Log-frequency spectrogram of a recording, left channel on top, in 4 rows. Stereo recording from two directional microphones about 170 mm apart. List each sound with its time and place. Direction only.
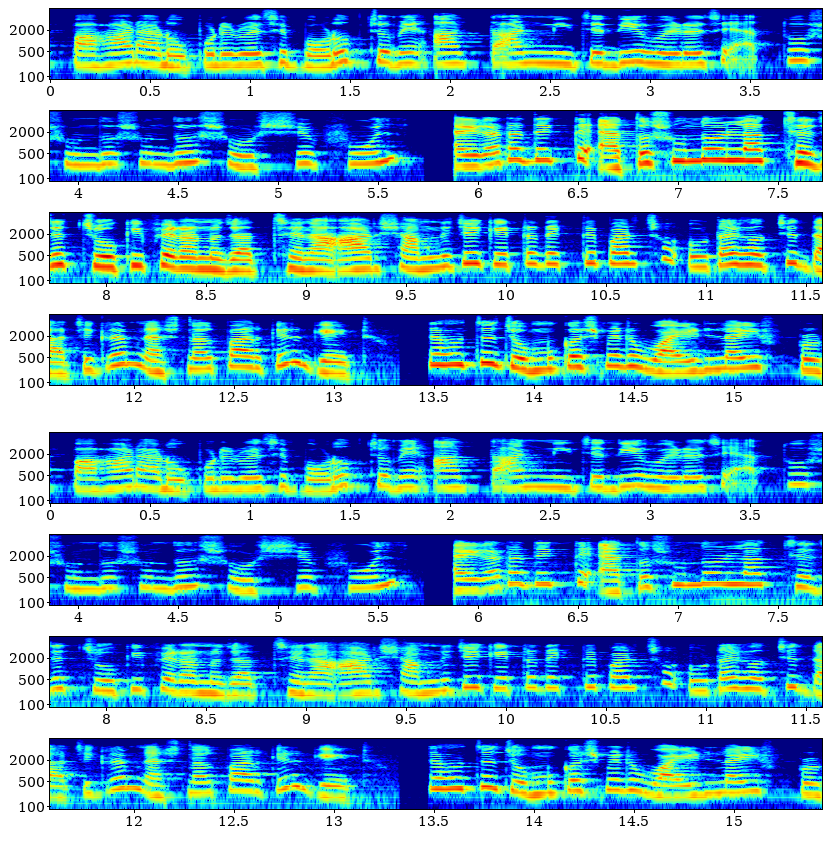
0.1 s speech: 20° left (ahead or behind)
5.9 s a woman's voice: 35° left (ahead or behind)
